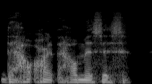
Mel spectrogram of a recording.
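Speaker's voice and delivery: mock old English voice, slow and hushed. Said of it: "Ew, why do you have that voice?".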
